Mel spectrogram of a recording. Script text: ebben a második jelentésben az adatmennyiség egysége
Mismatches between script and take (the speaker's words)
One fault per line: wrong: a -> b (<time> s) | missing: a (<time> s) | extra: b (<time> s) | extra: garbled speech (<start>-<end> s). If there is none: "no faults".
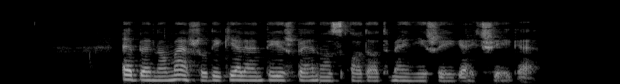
no faults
